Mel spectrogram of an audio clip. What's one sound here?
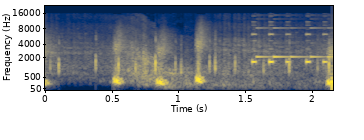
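Short bright chimes ring as coins are collected in a video game.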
